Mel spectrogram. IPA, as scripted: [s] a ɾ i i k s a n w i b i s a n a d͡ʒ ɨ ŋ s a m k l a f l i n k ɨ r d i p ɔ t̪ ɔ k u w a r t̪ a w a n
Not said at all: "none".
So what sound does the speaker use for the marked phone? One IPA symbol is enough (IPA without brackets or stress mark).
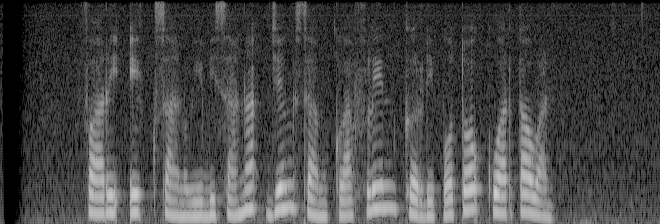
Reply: f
